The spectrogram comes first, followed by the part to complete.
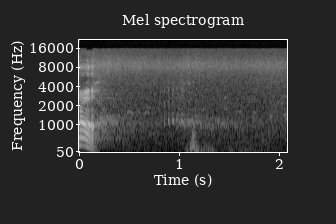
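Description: Faint distant calls of a feeding flock of hooded cranes and geese, with a soft low bump about a second in.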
